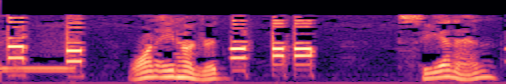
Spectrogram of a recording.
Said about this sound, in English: All right, let's see what we're getting ourselves into here. Got a dial tone, okay.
